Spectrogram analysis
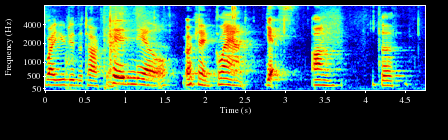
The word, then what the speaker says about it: pineal: interesting um so are you gonna put the pinion nail how do you say pineal this is why you do the talking pin nail okay gland yes on the yeah yeah we'll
